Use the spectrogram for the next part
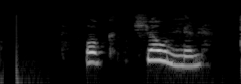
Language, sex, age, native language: Icelandic, female, 8, Icelandic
